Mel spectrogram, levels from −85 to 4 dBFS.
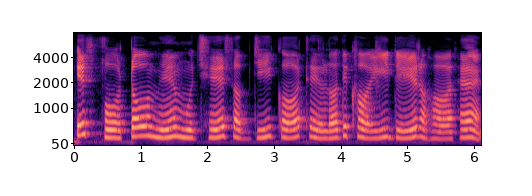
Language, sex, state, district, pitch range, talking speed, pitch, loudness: Hindi, female, Madhya Pradesh, Katni, 205-235 Hz, 110 wpm, 215 Hz, -18 LUFS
